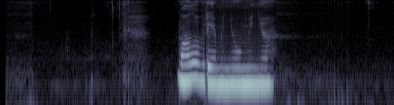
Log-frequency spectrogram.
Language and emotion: Russian, neutral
